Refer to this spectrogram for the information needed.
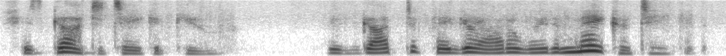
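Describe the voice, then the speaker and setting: A woman's voice: mid-range voice, fast talker, dark tone, breathy edge, no echo, lo-fi sound, close to an everyday voice. An actress playing a ruthless, insistent female accomplice in an old-time radio thriller, urgent and pressing. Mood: urgent, conspiratorial.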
